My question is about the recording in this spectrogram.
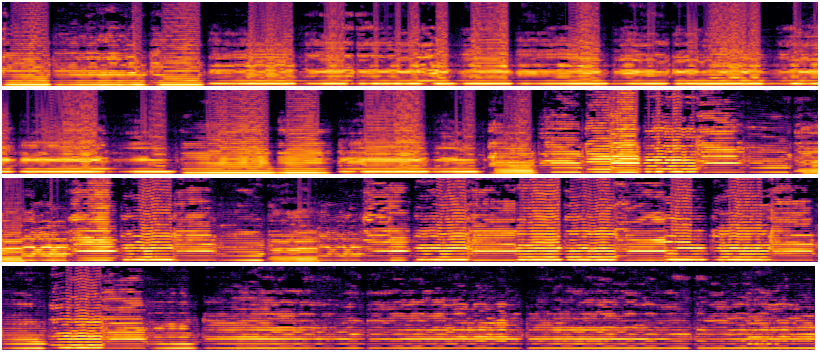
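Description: Solo viola, bowed, playing its part alone: long held notes at first, then a stretch of quicker moving notes, settling on a long held note near the end.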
